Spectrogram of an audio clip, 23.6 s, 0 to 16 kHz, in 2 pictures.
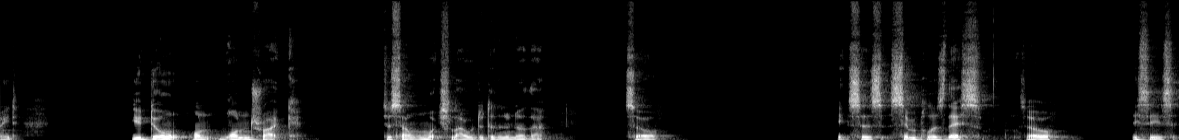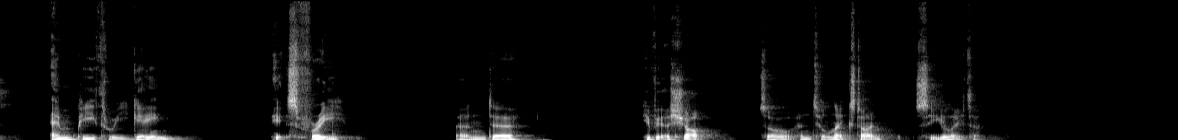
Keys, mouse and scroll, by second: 23.5 click.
